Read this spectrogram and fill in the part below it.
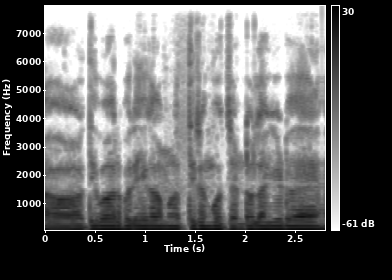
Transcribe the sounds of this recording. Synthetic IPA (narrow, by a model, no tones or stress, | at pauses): ɔːɾd̪iʋaːɾpɐɾeːkaːmnɐt̪iɾɐ̃ŋɡod͡ʒɐ̃ɳɖolaɡeːɽoɦɛ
